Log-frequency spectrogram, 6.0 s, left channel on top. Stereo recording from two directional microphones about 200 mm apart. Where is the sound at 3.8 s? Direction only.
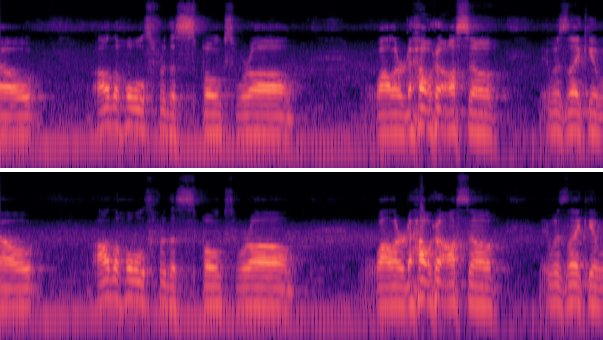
25° right (ahead or behind).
